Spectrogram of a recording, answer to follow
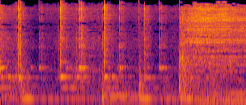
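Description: Live Javanese dance accompaniment led by a kendang, a double-headed hand drum, struck in a steady rhythm of about two to three strokes a second, with higher pitched struck notes riding on each beat.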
